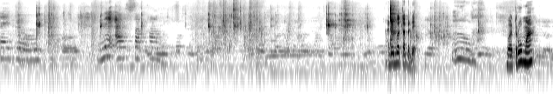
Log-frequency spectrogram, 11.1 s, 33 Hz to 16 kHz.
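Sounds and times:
plastic toys clattering: 0.0s - 9.9s
faint music: 0.0s - 11.0s.

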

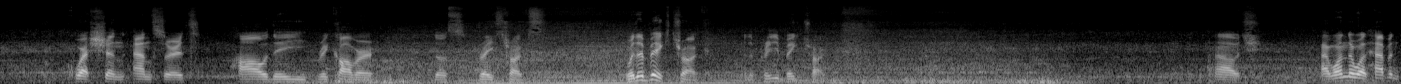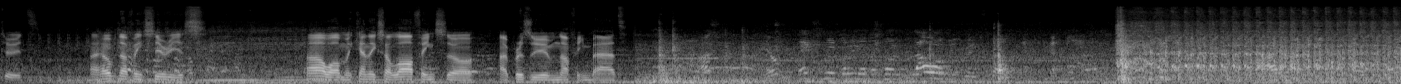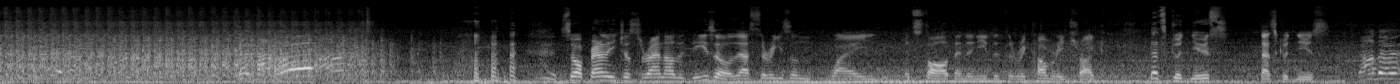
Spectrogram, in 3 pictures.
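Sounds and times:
diesel truck engine rumbling: 0.0s - 42.0s
diesel engine turning over: 25.1s - 33.4s.

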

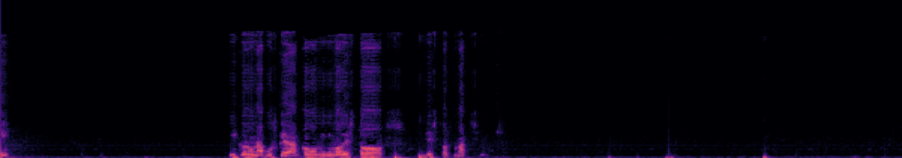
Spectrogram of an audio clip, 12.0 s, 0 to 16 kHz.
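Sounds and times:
low steady hum: 0.0s - 12.0s
dull thumps: 5.2s - 5.9s, 8.1s - 9.2s, 10.1s - 10.4s.

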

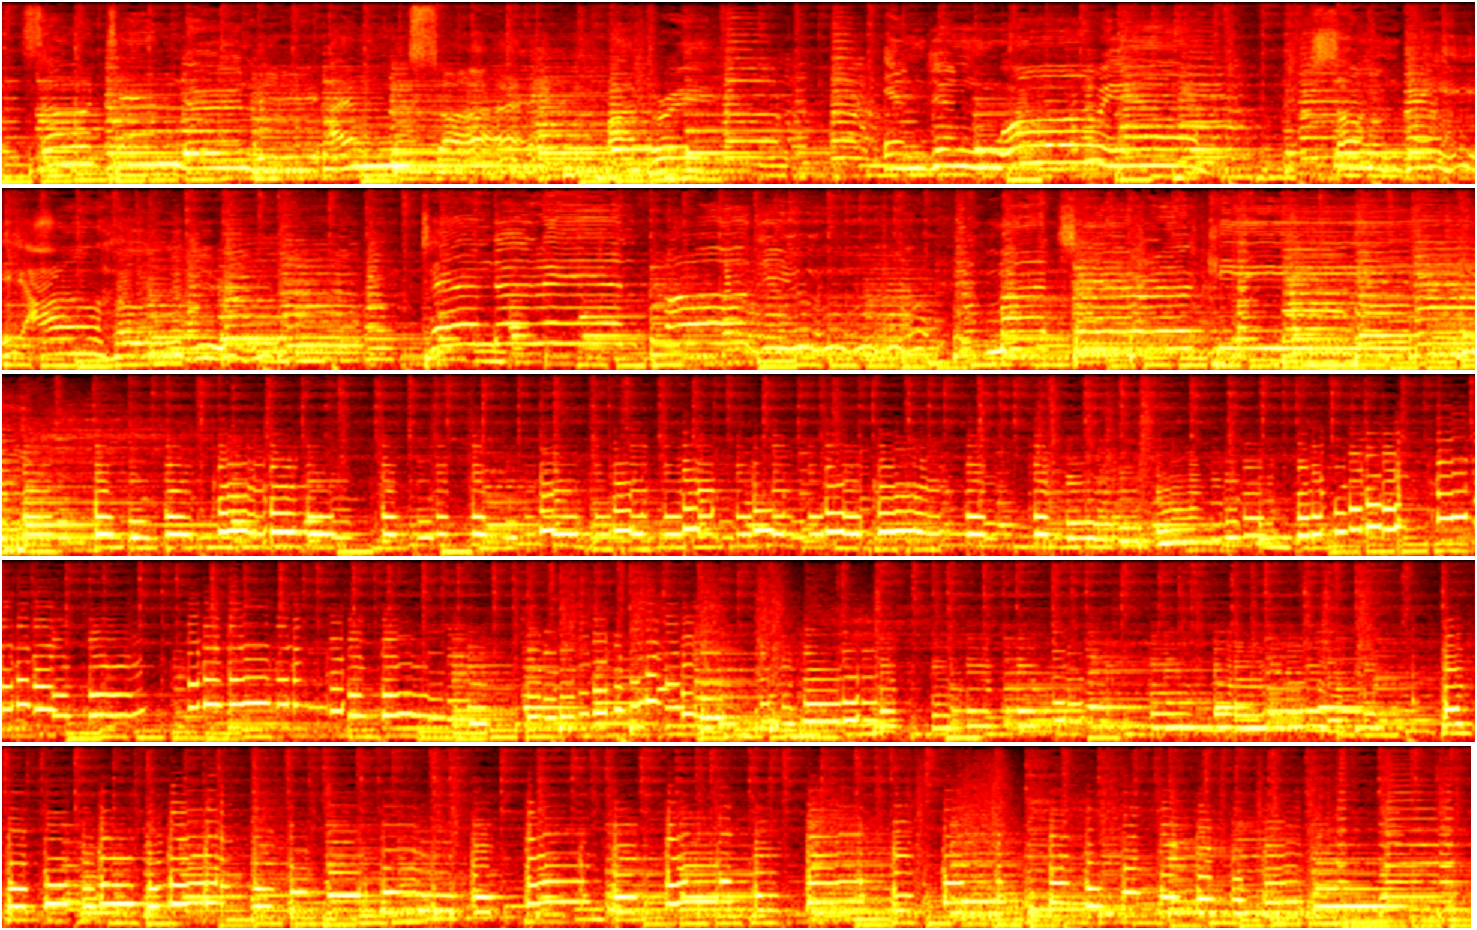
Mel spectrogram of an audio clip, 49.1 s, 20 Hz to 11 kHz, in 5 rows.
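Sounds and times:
double bass: 0.0s - 49.0s
jazz electric guitar solo: 0.0s - 49.0s
swinging drum kit: 0.0s - 49.0s.

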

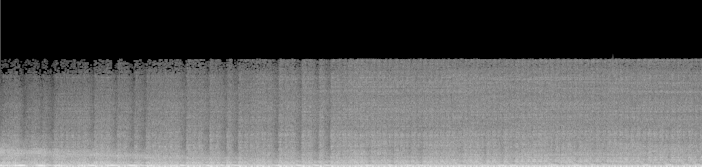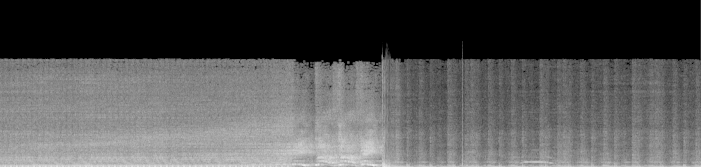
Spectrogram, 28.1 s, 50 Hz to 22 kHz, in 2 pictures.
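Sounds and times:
pulsing low synth riff: 0.0s - 19.8s, 21.7s - 28.0s
electro house music: 0.0s - 28.0s.

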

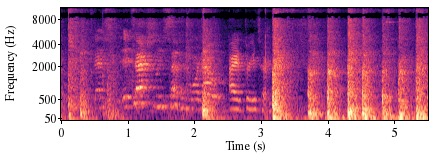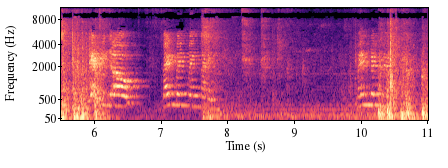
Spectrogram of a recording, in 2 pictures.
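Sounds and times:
small basketballs thudding: 0.0s - 1.0s, 3.1s - 6.3s, 10.0s - 11.0s.

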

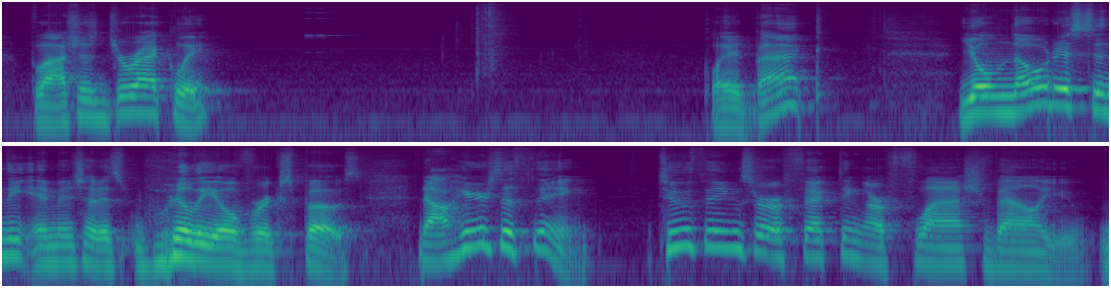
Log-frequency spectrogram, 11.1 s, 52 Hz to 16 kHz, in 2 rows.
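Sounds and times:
camera focus beep: 1.5s - 1.8s
faint camera shutter click: 2.2s - 2.6s.

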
